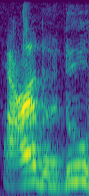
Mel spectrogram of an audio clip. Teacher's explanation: اب یہاں پہ ہمارے پاس عب تو با ہمارے پاس حروف قلقلہ میں سے ہیں جو کہ قلقلہ 5 ہیں اور ان کا مجموعہ ہے قطب جدن، تو با ان 5 حروف میں ہے اس لیے ہم نے اس کو واپس لوٹتی آواز کے ساتھ پڑھا ہے عبدہ. ہا کے اوپر الٹا پیش ہے، ہم نے اس کو کھینچ کر پڑھا ہے 2 الف تک 2 سیکنڈ تک.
